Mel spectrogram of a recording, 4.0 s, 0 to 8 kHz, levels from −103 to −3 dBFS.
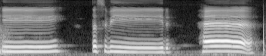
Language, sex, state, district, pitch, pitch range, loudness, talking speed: Hindi, female, Punjab, Fazilka, 255 Hz, 235-265 Hz, -14 LUFS, 45 wpm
